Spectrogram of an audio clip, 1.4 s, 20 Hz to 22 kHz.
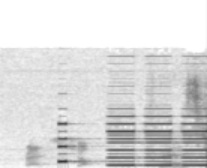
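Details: DM7000 defibrillator monitor demonstration in AED mode on a simulated rhythm: short beeps while charging to 150, then a sustained ready tone prompting shock delivery; defibrillator charge-complete tone.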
